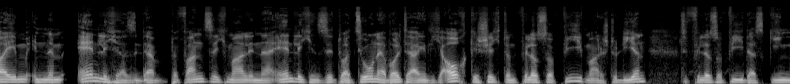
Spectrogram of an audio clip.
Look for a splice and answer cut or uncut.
cut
